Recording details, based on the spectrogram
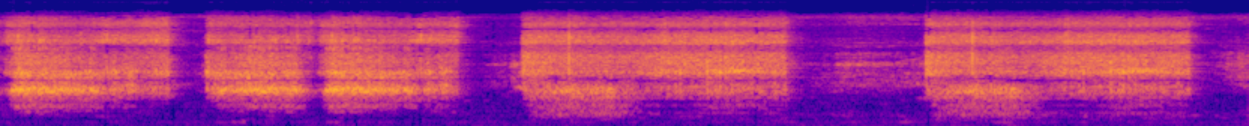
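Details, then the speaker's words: Vesicular breath sounds demonstrated in a respiratory lecture after bronchial sounds heard over the trachea and sternal notch; rustling breaths with longer inhalation and softer, shorter exhalation, typical of normal vesicular breathing. "okay so those are this is going to be your bronchio and your second one is going to be your vesicular"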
